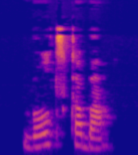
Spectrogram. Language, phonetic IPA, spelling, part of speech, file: Russian, [skɐˈba], скоба, noun, LL-Q7737 (rus)-скоба.wav
- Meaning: cramp, crampon, staple, bracket, shackle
